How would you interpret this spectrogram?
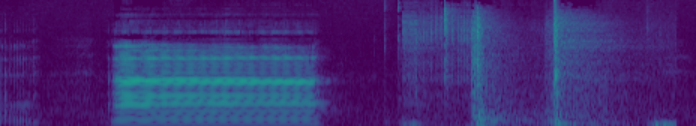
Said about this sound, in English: Yeah, we're closing the door.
